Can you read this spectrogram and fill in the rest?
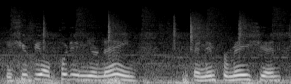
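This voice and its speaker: A man with a high voice working as a fish and game warden, talking fast and brisk on an outdoor pier. He keeps it informal, full of dudes. Loud music plays over the recording. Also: steady tone, poor audio. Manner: brisk, informal, calls people dude. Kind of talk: casual official talk.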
